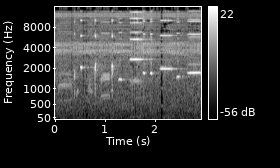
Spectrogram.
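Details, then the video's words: Musician wren, or uirapuru, singing in the rain in nature; clear, pure whistled notes at varied pitches, some short and some held, jumping up and down in a flute-like, musical sequence over a soft hiss. "Uirapuru Cantando na Chuva"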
